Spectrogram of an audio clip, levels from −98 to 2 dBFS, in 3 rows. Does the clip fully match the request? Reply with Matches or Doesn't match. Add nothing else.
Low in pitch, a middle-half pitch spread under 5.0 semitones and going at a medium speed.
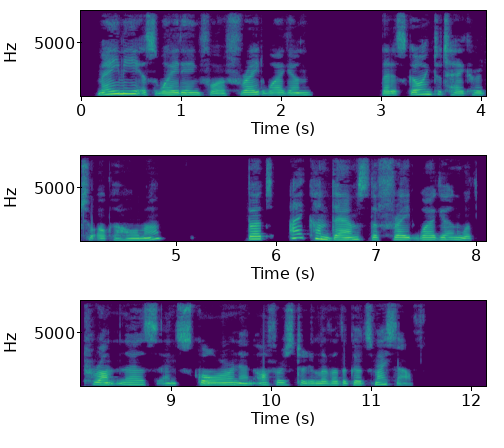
Doesn't match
